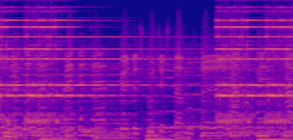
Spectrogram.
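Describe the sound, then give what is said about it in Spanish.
A telephone bell rings steadily and fairly loudly for the first incoming call to a radio phone-in, its bright metallic trill continuing with a brief dip in the middle before resuming. “Abrimos el teléfono, dando paso a la primera llamada.”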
